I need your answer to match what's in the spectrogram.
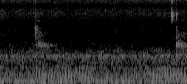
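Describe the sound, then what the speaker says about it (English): A cat purrs softly and steadily while lying down, a faint continuous low rumble close by with no talking. "Okay, and you can purr."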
